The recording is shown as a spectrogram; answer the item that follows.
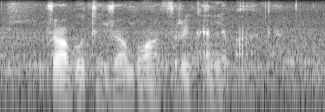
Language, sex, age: Tswana, male, 21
